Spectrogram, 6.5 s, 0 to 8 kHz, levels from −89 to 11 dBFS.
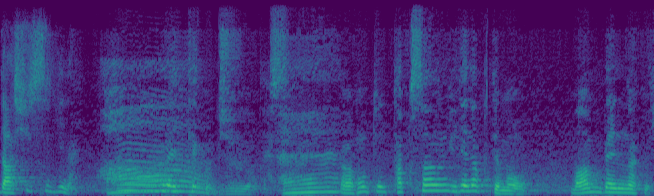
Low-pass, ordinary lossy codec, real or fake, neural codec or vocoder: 7.2 kHz; Opus, 16 kbps; real; none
